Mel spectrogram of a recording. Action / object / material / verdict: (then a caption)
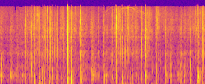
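tap / padded synthetic leather focus mitt / synthetic leather / none. A padded synthetic leather boxing focus mitt is tapped quickly with fingertips while it is moved around. The result is a rapid, uneven patter of soft, dull thuds, low and muffled with almost no ring, some taps landing harder than others.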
